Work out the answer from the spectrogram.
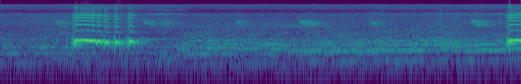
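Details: Local zebra dove, kept to prompt other doves into song: one rapid, bubbling trilled coo phrase, then quiet hum, and the next phrase starting at the end.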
